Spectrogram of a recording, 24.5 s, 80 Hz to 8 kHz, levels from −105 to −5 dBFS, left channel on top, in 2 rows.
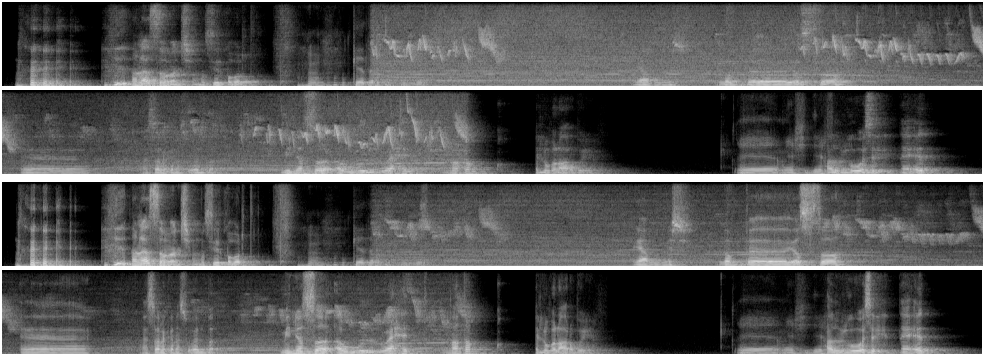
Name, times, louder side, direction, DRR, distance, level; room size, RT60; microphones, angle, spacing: voice 1, 0.2-0.7 1.3-3.0 3.4-3.6 7.9-8.6 9.0-10.5 12.5-13.4 14.0-14.9 15.7-17.5 17.7-18.1 18.9-19.7 22.5-23.8, right 3 dB, 45° right, 10 dB, 0.6 m, -28 dB
voice 2, 3.7-5.3 8.9-9.0 21.4-22.9, left 2 dB, 20° left, 10 dB, 0.3 m, -37 dB
sound 1, 4.6-18.1, left 5 dB, 90° left, 0.8 m, -40 dB
7.9 x 5.0 x 5.0 m, 0.84 s
head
